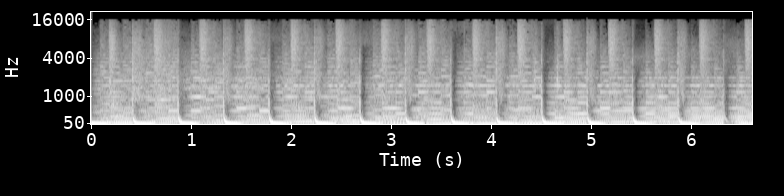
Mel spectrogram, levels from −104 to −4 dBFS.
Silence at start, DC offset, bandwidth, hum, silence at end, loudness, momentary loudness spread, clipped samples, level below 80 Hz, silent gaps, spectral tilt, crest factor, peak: 0 s; under 0.1%; 16.5 kHz; none; 0 s; -12 LUFS; 1 LU; under 0.1%; -12 dBFS; none; -4.5 dB/octave; 10 dB; 0 dBFS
